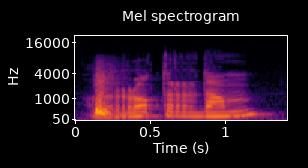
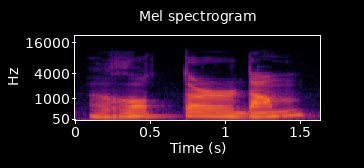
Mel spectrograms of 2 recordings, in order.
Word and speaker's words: Rotterdam: then you also have Rotterdam and you can also pronounce it with the other types of R pronunciations like Rotterdam and there's also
